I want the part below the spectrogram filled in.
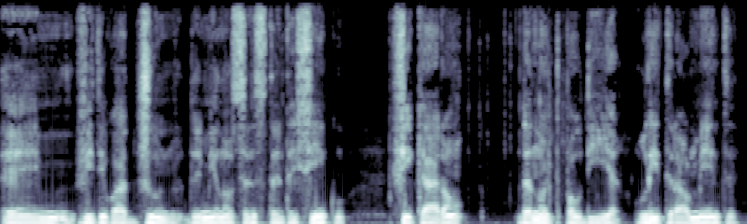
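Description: A middle-aged man explains legal matters in a careful, halting manner. His voice is dark and somewhat husky. The sound is dry and close. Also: on the low side, dry recording. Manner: measured, deliberate, with frequent hesitations. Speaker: lawyer guest. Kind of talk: legal explanation on a radio program.

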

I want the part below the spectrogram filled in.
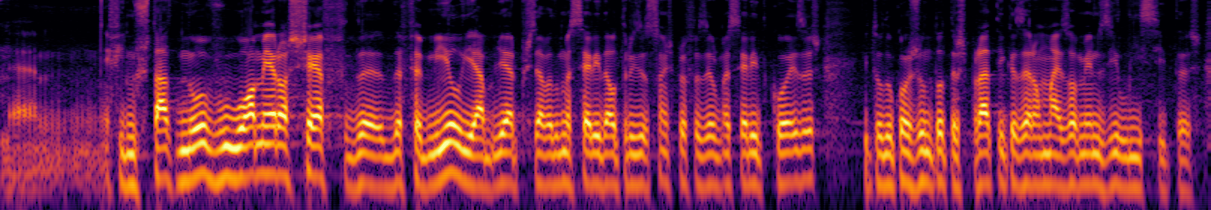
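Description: Measured Portuguese man in his thirties. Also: mid-range voice, level tone, a little mellow. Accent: European Portuguese. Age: 30s. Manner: measured, with frequent repetitions and restarts. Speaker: law lecturer and debate guest. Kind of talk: live panel debate.

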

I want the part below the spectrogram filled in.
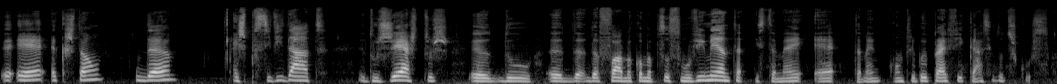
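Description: A woman's voice: low voice, dry recording. An older woman professor with a European Portuguese accent, explaining and telling anecdotes hesitantly. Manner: hesitant, animated storyteller. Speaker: language professor, guest. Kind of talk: radio conversation.

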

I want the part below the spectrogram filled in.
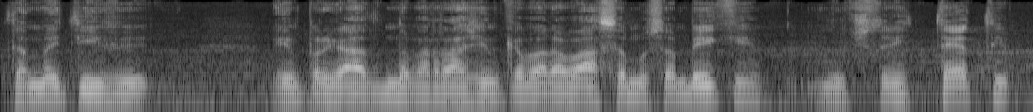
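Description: An older man from Portugal, a businessman giving an interview in a plain, steady way. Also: on the low side, moderate pace, a little hiss or hum.

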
